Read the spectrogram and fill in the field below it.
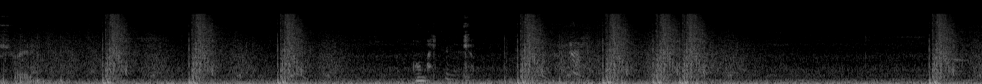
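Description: Scattered gunshots from the video game Uncharted: Drake's Fortune crack out in separate bursts against a steady background, moderately loud, with a voice talking in between.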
